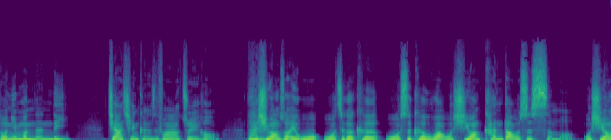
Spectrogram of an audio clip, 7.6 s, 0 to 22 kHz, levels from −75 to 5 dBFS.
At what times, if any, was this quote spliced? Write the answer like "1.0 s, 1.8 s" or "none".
none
